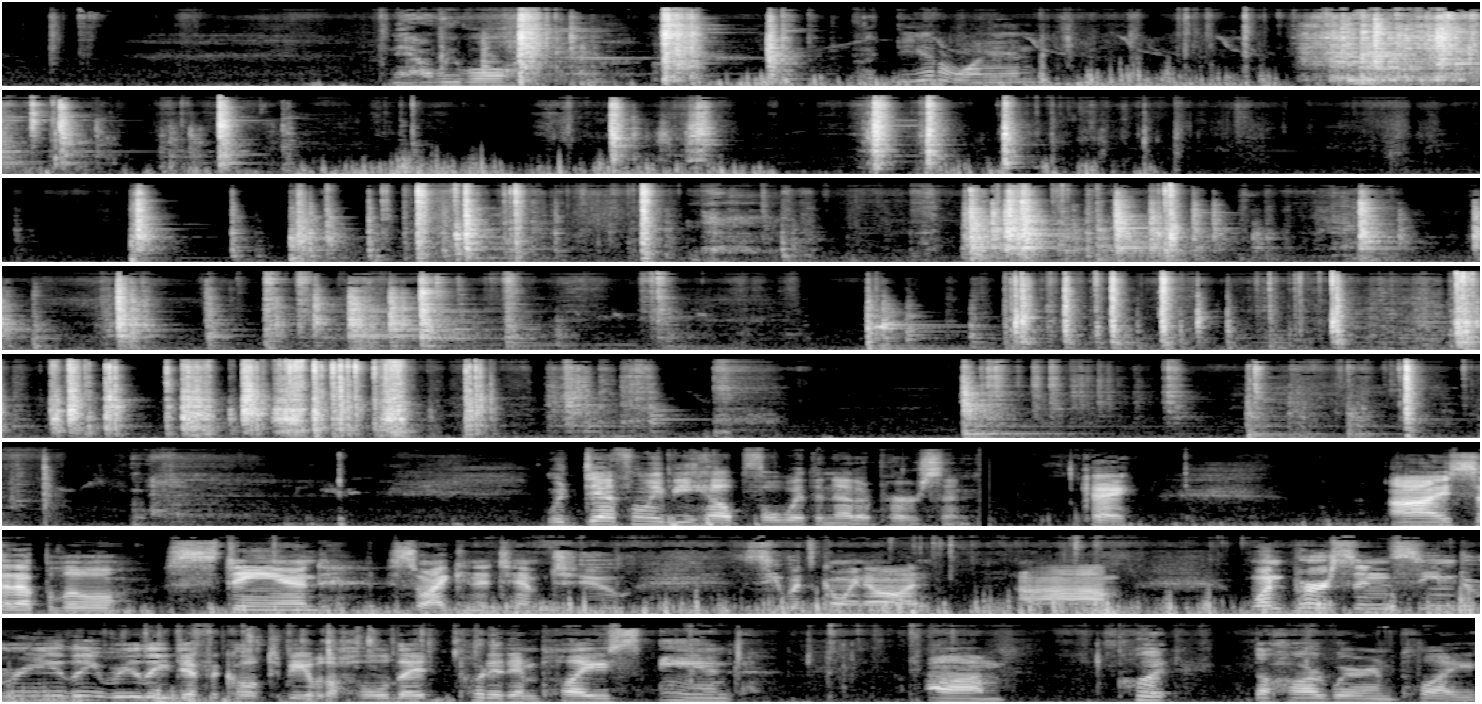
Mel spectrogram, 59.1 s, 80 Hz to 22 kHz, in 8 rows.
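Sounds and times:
metal clanks and scrapes: 0:02.2 - 0:04.3, 0:06.3 - 0:09.1, 0:10.2 - 0:12.8, 0:14.8 - 0:33.5, 0:34.3 - 0:37.4.

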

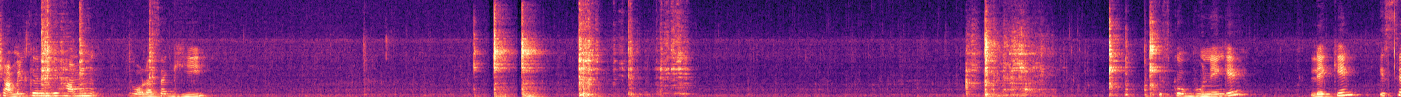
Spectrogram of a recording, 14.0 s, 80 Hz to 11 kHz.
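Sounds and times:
faint steady hiss: 0:00.0 - 0:14.0
metal spoon scraping a pot: 0:05.8 - 0:07.0, 0:09.7 - 0:11.6.

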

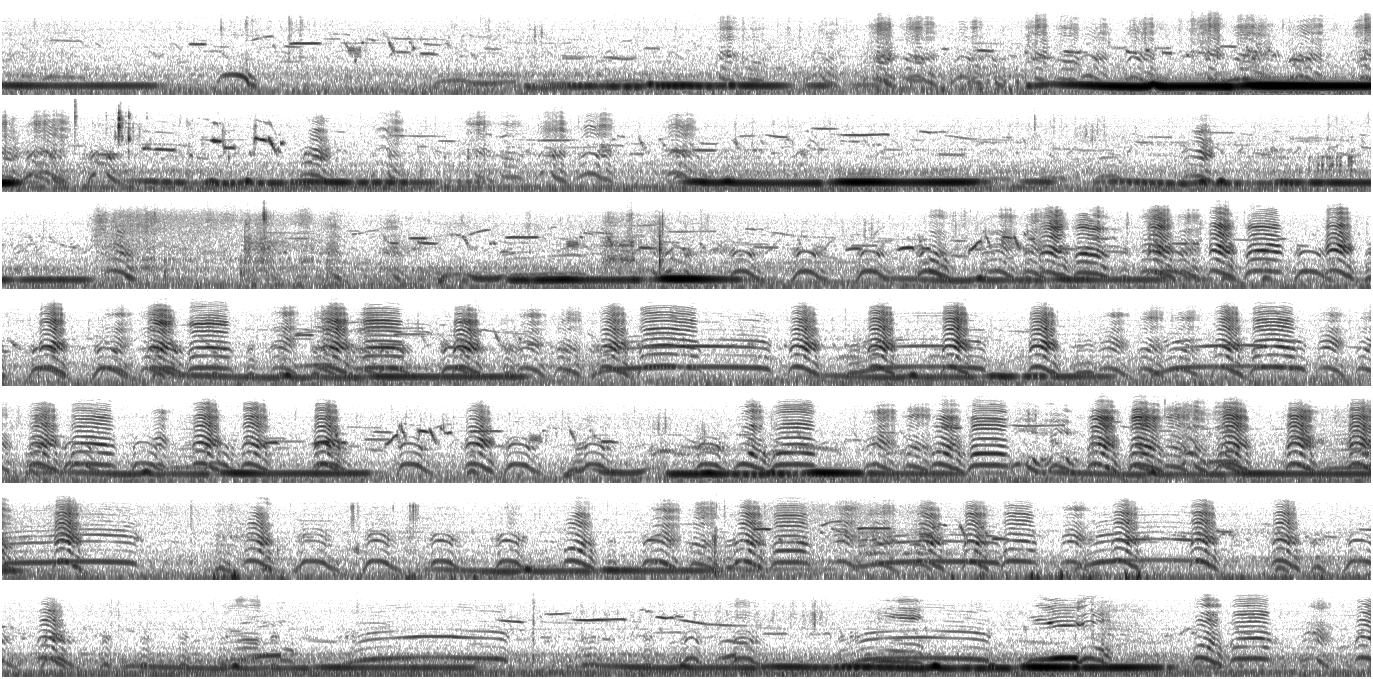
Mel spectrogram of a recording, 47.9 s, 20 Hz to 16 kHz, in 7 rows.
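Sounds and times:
low moaning bird calls: 0:00.0 - 0:47.9
high cackling bird calls: 0:02.2 - 0:47.9.

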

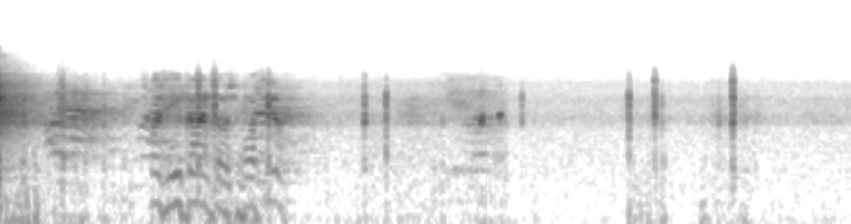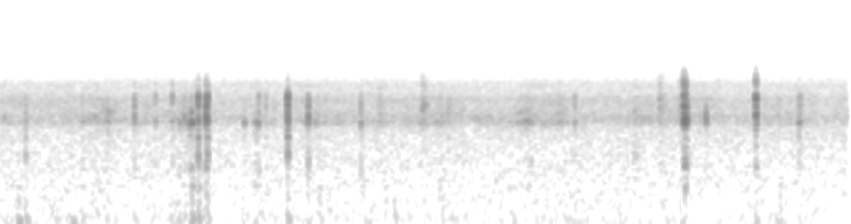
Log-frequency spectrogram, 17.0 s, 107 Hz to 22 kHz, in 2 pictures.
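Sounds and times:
steady low hiss: 0:00.0 - 0:17.0
faint clicks and knocks: 0:06.3 - 0:07.7, 0:08.6 - 0:16.8.

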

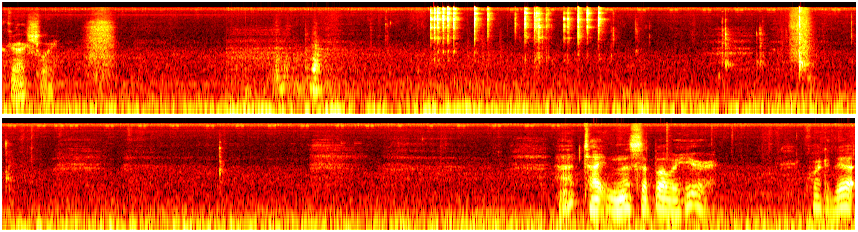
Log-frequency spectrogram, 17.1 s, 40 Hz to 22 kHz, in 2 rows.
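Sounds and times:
metal tools clinking: 0:04.3 - 0:06.1
ratchet wrench clicking: 0:04.3 - 0:06.2.

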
